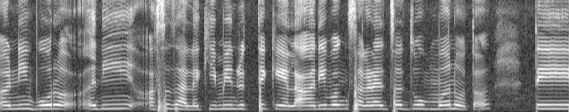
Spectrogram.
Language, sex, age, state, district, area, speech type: Marathi, female, 18-30, Maharashtra, Akola, rural, spontaneous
